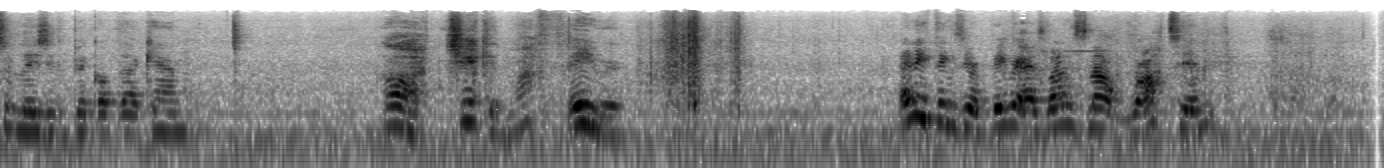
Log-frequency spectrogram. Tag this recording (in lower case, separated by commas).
speech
